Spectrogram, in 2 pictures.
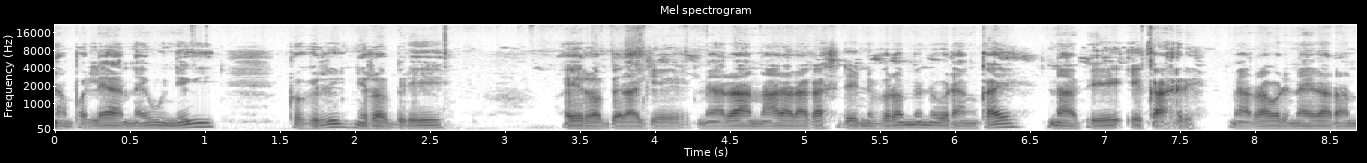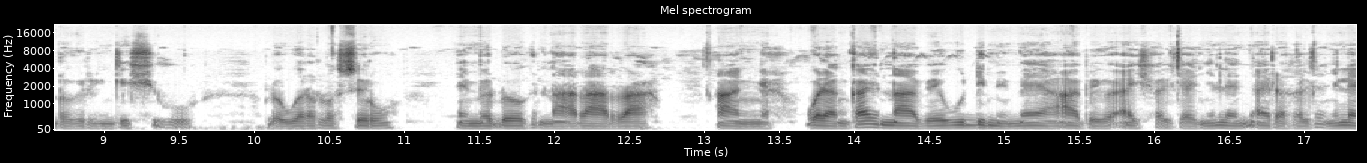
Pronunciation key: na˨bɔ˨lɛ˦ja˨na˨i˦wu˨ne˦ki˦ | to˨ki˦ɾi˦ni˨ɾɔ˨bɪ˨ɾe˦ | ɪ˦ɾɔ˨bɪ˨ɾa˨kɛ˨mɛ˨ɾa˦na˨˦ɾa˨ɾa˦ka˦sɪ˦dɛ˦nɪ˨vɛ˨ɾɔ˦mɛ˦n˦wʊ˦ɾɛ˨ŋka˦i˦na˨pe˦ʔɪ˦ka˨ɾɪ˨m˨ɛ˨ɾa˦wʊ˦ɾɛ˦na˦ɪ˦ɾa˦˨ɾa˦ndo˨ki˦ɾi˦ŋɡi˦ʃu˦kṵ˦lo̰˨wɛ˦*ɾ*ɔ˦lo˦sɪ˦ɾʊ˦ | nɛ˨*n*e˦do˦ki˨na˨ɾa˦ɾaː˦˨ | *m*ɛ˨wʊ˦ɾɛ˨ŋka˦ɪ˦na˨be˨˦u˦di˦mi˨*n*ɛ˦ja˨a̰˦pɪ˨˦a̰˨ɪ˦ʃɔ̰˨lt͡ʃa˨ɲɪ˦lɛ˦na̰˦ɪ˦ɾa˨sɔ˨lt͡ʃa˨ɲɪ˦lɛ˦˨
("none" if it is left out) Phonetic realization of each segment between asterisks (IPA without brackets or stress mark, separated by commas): ɾ, m, ŋ, m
